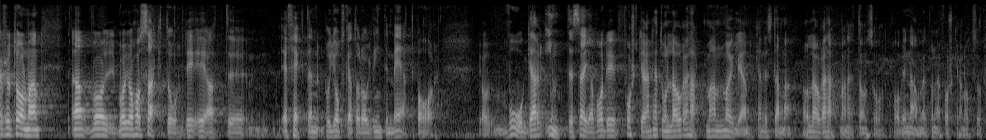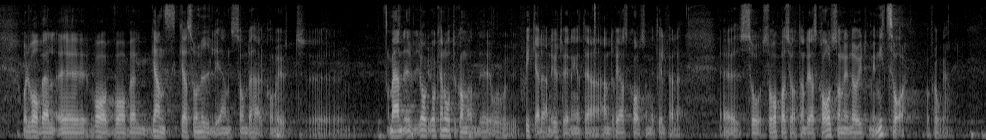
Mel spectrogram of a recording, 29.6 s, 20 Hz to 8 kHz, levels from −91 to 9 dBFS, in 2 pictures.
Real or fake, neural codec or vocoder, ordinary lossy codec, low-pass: real; none; none; 7.2 kHz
